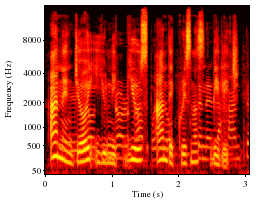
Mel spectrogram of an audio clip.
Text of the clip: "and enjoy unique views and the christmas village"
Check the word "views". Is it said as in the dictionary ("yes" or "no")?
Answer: no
